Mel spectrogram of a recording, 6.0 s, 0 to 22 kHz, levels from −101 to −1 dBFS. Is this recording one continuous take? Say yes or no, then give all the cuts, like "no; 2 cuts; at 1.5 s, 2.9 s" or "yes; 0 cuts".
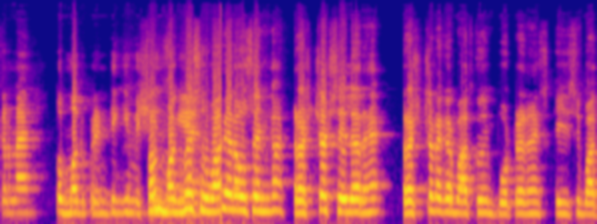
no; 1 cut; at 2.2 s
